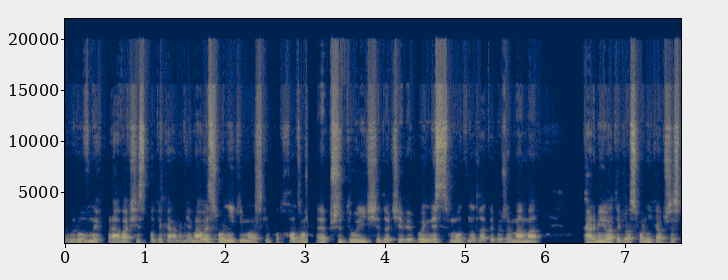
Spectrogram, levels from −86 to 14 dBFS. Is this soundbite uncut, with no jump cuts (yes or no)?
no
